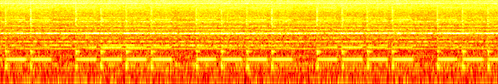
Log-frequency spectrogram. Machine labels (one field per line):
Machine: slide rail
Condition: normal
